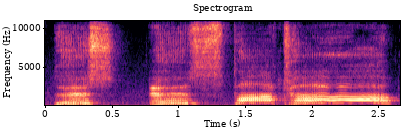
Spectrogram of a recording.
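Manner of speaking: deep, very slow bellowing war cry; deep drawn-out Spartan battle roar; Sparta shout. Retold or imitated. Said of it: "who just had to hear that recreation".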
